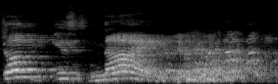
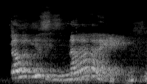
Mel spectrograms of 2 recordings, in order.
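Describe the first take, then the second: First: Very slow, high, loud, stretched through laughter; mother laughing, can barely say it; laughing disbelief. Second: Slow, high words through a laugh; mother laughing at her son's tavern claim; laughing disbelief. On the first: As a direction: drag it out while laughing. Mother laughing at son's claim. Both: Acted.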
